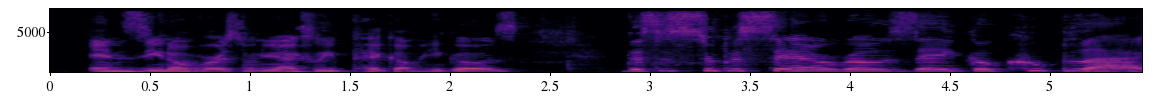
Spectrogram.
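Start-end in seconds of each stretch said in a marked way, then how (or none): 2.9-5.5 put-on British accent spoken at a very high pitch. Asked to quote a game character in a British accent, quoting him in a British accent. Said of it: "Will you do it in a British accent?".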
